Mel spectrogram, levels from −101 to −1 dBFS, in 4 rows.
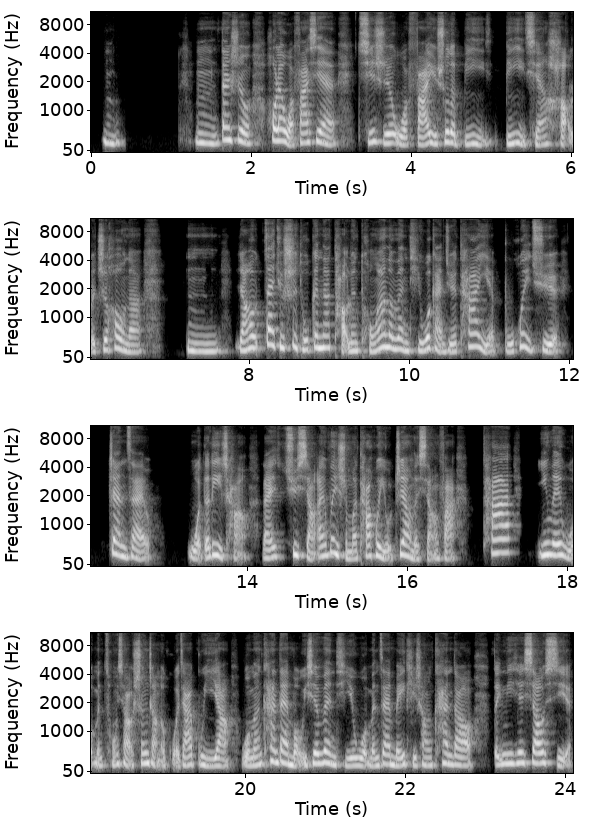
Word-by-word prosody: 嗯， 230 -1 -3 0.9
嗯， 215 -3 -1
但 295 +2 +3
是 280 -2 +1 0.3
后 280 - +3
来 275 - +5
我 240 -8 +4
发 230 +6 -1
现 230 -6 0 0.2
其 240 - -2
实 220 -4 +1
我 195 -5 0
法 185 +3 -1
语 220 - +1
说 210 +5 +1
的 230 - +3
比 205 0 -3
以 210 +5 -7
比 205 - 0
以 220 -1 0
前 190 -4 -4
好 210 - -3
了 - - -2
之 210 +5 0
后 230 -1 +1
呢， 175 -1 -3 0.6
嗯， 190 -1 -1 0.2
然 215 0 +1
后 270 0 +4
再 335 +6 +2
去 310 - +2
试 275 +2 +1
图 225 -3 0
跟 275 +4 +4
他 275 +1 +5
讨 275 -1 -2
论 200 0 +1
同 210 -2 -3
样 285 +3 +4
的 280 - +4
问 245 -5 +2
题， 205 +1 -4
我 255 +6 +4
感 175 - -2
觉 180 -1 -1
他 300 +8 -2
也 180 -10 -1
不 180 - -5
会 280 +5 -1
去 190 -6 -1 0.2
站 275 -8 +3
在 195 -6 -2 0.4
我 185 -8 -1
的 - - 0
立 265 0 +4
场 240 +1 -6
来 200 +3 0
去 230 +5 +1
想， 260 0 +1
哎， 235 - 0
为 295 +1 +3
什 255 -9 -2
么 180 +1 -2
她 215 +7 0
会 245 -2 +3
有 - - -1
这 - - -1
样 245 -7 +2
的 170 - -2
想 170 - -2
法。 190 - -5 0.3
他 320 0 +2 0.3
因 275 0 +5
为 265 -1 +5
我 245 -8 +1
们 245 -6 -3
从 185 +3 -7
小 240 +1 -1
生 240 - +1
长 240 - -1
的 - - -5
国 - - -5
家 200 0 0
不 210 -1 -1
一 175 -3 -3
样， 180 -2 0
我 - - +1
们 195 +5 0
看 275 +3 +1
待 260 -2 +4
某 205 - +3
一 - - +1
些 240 - +4
问 240 -2 +4
题， 200 -3 -2
我 185 -2 +2
们 175 +1 -1
在 220 +1 0
媒 200 -1 +2
体 210 -4 -4
上 190 -1 -4
看 225 +2 0
到 195 -3 0 0.2
的 - - -1
那 230 +2 +2
些 250 +1 +2
消 245 -1 +4
息， 245 -8 -1
225 Hz, 270 characters per minute, -20 LUFS, 195-255 Hz, 0.9 s, 来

